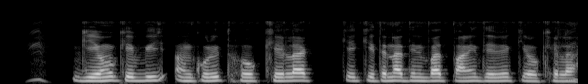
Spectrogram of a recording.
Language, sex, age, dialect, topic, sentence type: Bhojpuri, male, 25-30, Western, agriculture, question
